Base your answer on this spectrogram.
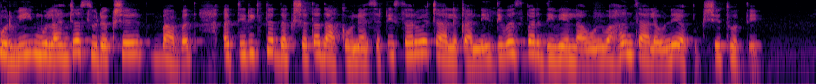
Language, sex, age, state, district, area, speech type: Marathi, female, 18-30, Maharashtra, Solapur, urban, read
